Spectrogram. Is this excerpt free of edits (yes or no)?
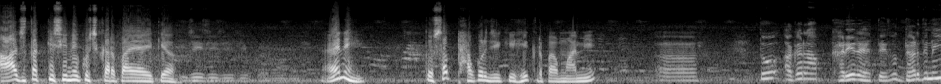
yes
